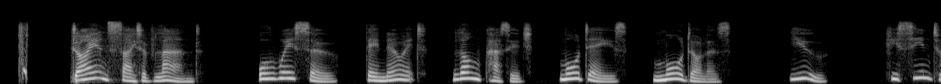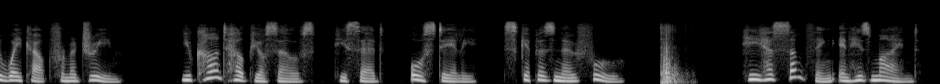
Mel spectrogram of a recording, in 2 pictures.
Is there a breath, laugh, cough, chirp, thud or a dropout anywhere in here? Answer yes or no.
yes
